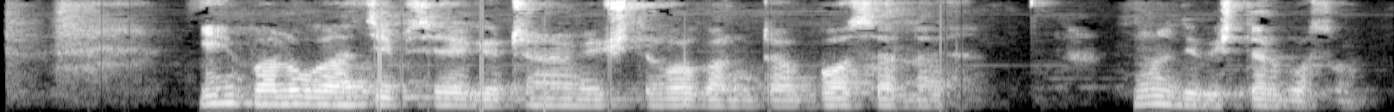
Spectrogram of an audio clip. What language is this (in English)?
Kati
